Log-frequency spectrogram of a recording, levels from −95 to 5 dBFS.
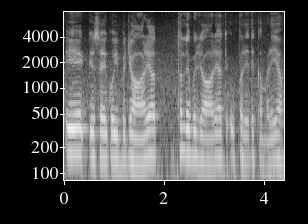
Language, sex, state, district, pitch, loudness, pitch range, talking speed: Punjabi, male, Punjab, Kapurthala, 150 Hz, -15 LUFS, 140-160 Hz, 205 wpm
